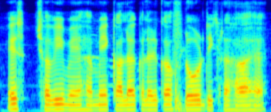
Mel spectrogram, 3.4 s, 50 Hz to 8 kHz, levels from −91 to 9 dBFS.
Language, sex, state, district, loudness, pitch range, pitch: Hindi, male, Assam, Kamrup Metropolitan, -18 LUFS, 120-125 Hz, 125 Hz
